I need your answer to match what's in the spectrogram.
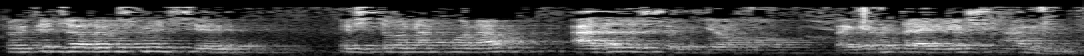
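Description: A man giving an informal religious lecture, animated and conversational, full of rhetorical questions. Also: sits high, slight background noise. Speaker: religious teacher. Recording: very echoey, distant and dull.

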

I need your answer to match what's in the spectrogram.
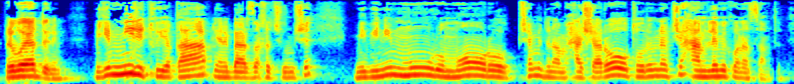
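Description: A man giving a religious sermon in colloquial, animated speech with mocking asides. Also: high voice. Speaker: preacher. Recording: dull lo-fi recording.

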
